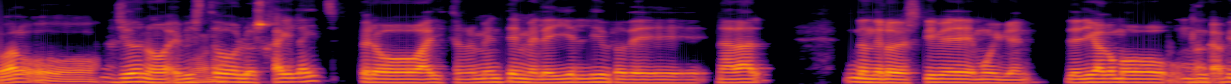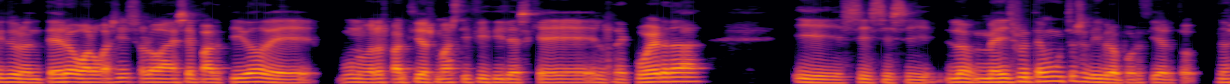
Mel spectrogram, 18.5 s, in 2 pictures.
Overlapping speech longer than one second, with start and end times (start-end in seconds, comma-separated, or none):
none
